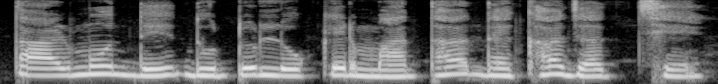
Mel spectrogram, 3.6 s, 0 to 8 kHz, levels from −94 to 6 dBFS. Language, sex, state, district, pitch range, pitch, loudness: Bengali, female, West Bengal, Alipurduar, 200-225 Hz, 210 Hz, -12 LUFS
